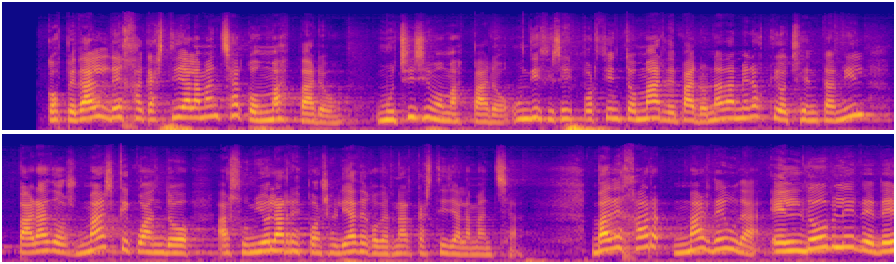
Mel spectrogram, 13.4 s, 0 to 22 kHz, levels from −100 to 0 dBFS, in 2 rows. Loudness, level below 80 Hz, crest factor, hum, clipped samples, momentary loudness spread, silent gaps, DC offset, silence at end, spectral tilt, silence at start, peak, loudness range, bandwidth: -21 LUFS; -38 dBFS; 18 dB; none; under 0.1%; 10 LU; none; under 0.1%; 0 s; -4 dB/octave; 0.35 s; -2 dBFS; 2 LU; 14.5 kHz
